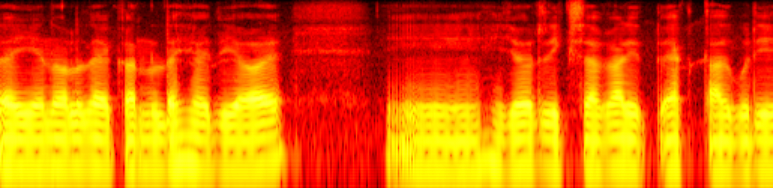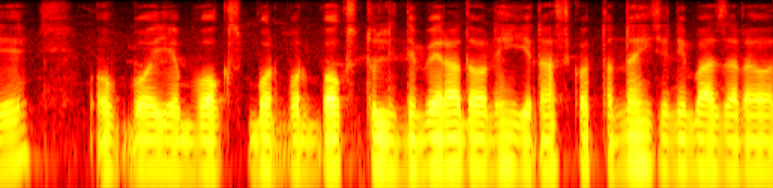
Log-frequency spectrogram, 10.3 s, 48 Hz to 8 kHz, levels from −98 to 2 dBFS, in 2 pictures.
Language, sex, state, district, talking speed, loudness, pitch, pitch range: Chakma, male, Tripura, Unakoti, 150 wpm, -21 LUFS, 90 Hz, 90-95 Hz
